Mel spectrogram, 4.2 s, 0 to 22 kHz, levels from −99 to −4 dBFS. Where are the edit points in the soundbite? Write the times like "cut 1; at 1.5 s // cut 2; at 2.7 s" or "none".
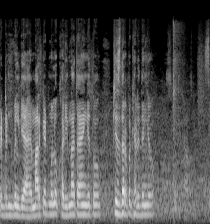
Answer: none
